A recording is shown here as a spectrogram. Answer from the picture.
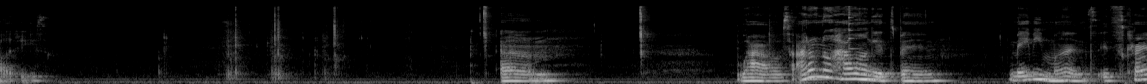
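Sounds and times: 
crunchy bites and chewing of a pomegranate in a bathtub: 0:02.0 - 0:03.8
speech: 0:05.0 - 0:05.7, 0:07.4 - 0:11.4.

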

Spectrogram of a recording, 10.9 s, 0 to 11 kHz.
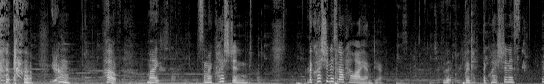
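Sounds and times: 
giggling snort turning into a cough: 0:00.0 - 0:00.7
speech: 0:00.1 - 0:01.5, 0:02.1 - 0:03.4, 0:04.0 - 0:05.1, 0:06.1 - 0:07.7, 0:08.8 - 0:10.8.

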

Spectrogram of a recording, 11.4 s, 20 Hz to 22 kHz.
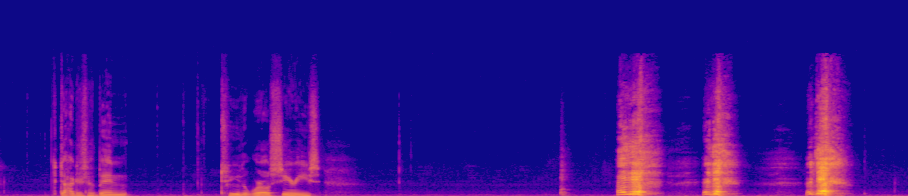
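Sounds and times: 
speech: 0:00.8 - 0:01.7, 0:02.8 - 0:04.2
person sneezing: 0:07.7 - 0:09.3, 0:10.1 - 0:10.7.

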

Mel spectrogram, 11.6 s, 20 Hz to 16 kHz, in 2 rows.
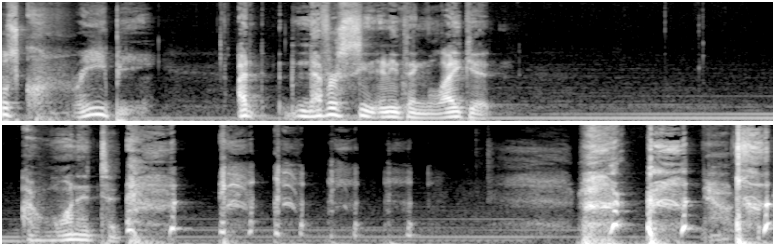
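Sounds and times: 
speech: 0:00.0 - 0:01.1, 0:01.8 - 0:03.8, 0:05.9 - 0:07.1
low steady hum: 0:00.0 - 0:11.5
woman coughing: 0:06.7 - 0:08.9, 0:10.1 - 0:11.5.

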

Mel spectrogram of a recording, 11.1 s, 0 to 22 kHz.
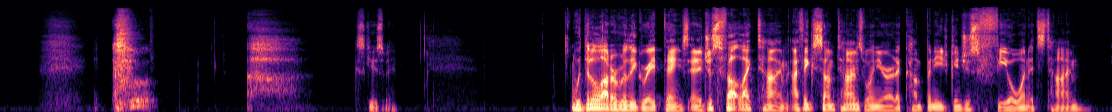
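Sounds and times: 
person sneezing: 0:01.0 - 0:01.6
speech: 0:01.3 - 0:01.6, 0:03.6 - 0:04.1, 0:05.7 - 0:11.1.

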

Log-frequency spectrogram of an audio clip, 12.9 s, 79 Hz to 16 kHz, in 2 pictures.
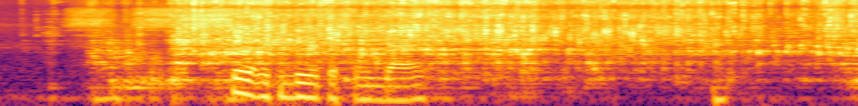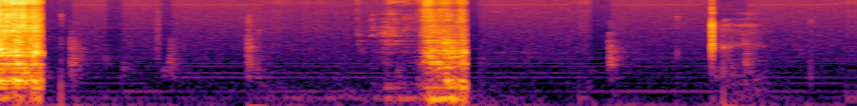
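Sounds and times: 
loud toilet flush: 0:00.4 - 0:06.8
water trickling as the toilet tank refills: 0:00.7 - 0:06.8
bursts of water noise as the tank refills: 0:01.4 - 0:06.8
speech: 0:01.8 - 0:03.4, 0:05.4 - 0:05.7.

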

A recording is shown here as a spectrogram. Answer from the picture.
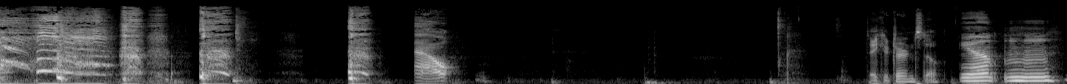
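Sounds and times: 
person imitating a harsh coughing fit of a poisoned character: 0:00.0 - 0:02.6, 0:03.5 - 0:03.9
speech: 0:08.8 - 0:10.6.

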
